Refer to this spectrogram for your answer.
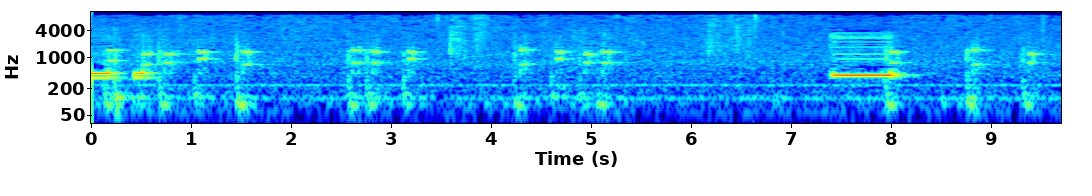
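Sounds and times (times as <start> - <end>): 
long steady telephone tone: 0.0 - 0.7, 7.4 - 8.3.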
